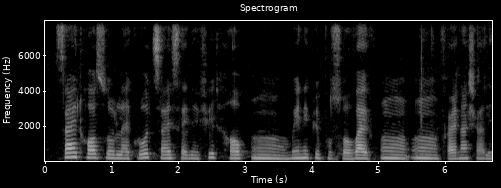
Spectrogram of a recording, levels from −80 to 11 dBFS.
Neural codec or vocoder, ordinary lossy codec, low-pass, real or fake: none; none; none; real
